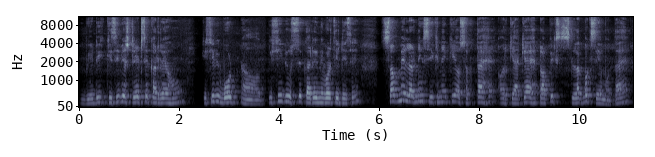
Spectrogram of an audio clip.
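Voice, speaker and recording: A teacher giving an exam-prep lecture, reading English definitions slowly and then explaining them in Hindi with everyday examples, in a loose, rambling delivery with frequent restarts. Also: mid-range voice, mellow.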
